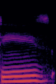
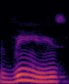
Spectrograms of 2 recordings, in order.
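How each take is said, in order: First: The word starts with a hard d sound. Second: The word starts with a voiced th sound. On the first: The speaker calls it wrong. "you'll hear a d or z" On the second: The speaker calls it right. "Instead of these"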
